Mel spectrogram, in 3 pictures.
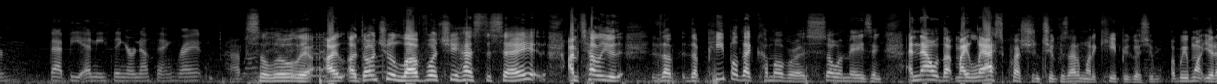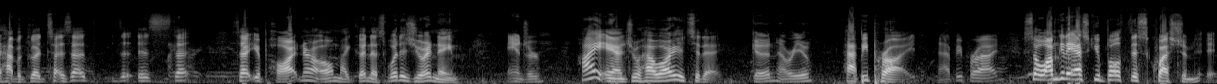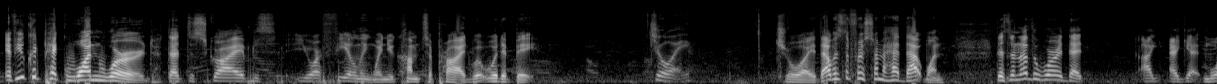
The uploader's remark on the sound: At Bloomington Pride 2023. Talks to attendees of the Bloomington Pride Festival.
